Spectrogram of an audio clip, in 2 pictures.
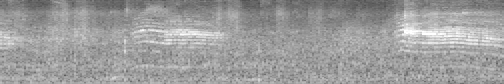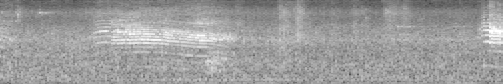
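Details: Kitten eating cat food and protecting it, making enjoyment noises while eating: four drawn-out wavering whines, about one second each, spaced through the recording, with low background hum and faint clicking.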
